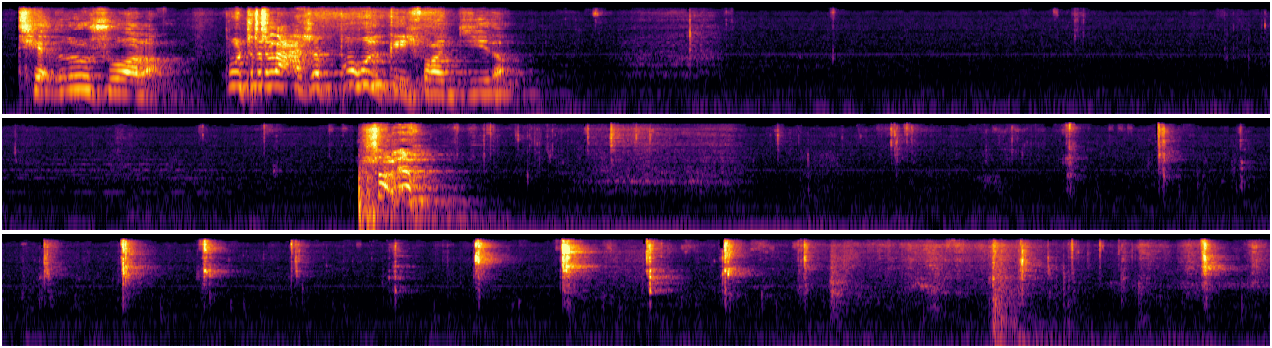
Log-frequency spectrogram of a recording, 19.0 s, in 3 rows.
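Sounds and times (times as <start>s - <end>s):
wet chewing clicks and smacks: 10.2s - 17.0s, 17.8s - 19.0s.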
